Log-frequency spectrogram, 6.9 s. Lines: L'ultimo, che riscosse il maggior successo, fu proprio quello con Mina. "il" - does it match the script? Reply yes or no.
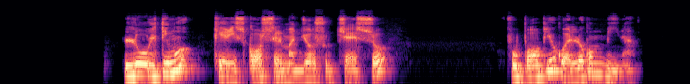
yes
